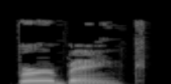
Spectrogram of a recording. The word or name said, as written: Burbank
